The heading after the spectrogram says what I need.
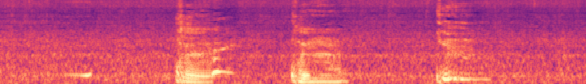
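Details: Three short voiced coughs from an adult over steady background rain noise.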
